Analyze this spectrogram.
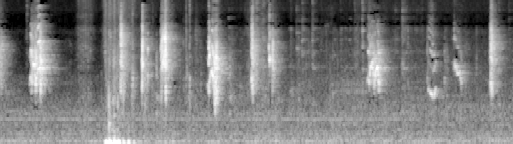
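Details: Tame pet budgerigars giving happy morning sounds: quick, sharp, high chirps scattered irregularly, a few in close pairs, with a thump and quiet indoor background.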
